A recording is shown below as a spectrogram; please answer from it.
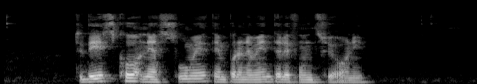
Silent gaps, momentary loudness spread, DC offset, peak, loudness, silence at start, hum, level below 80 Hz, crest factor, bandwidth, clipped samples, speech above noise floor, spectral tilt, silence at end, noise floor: none; 8 LU; under 0.1%; -2 dBFS; -19 LUFS; 0.75 s; none; -56 dBFS; 18 dB; 11.5 kHz; under 0.1%; 45 dB; -5 dB/octave; 1.1 s; -64 dBFS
